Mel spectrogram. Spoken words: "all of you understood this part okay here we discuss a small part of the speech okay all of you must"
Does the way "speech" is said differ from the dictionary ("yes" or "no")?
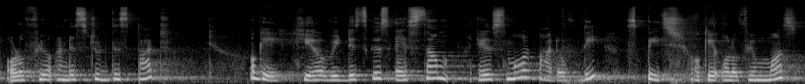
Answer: no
